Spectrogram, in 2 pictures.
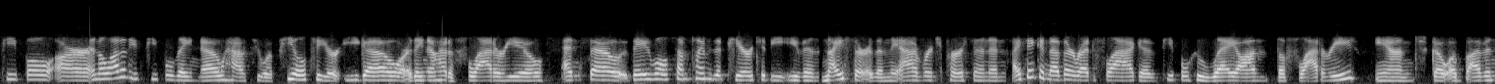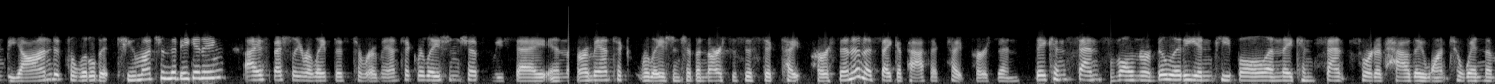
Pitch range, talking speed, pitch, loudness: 175-210 Hz, 210 wpm, 190 Hz, -14 LUFS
